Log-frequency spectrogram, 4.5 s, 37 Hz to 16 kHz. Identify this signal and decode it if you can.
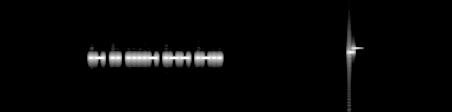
Morse code, heard as a keyed tone, about 39 wpm, 700 Hz. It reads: AI4WL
